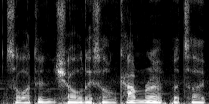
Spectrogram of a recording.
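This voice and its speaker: A man's voice: fairly low pitch, little pitch movement, brisk, soft background music. A man giving casual, hands-on repair narration as a video host, in a matter-of-fact, understated way.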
